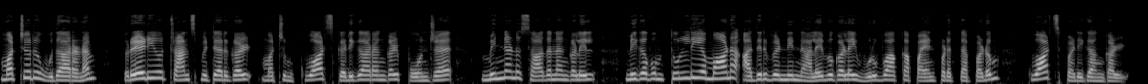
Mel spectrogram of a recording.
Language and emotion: Tamil, neutral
